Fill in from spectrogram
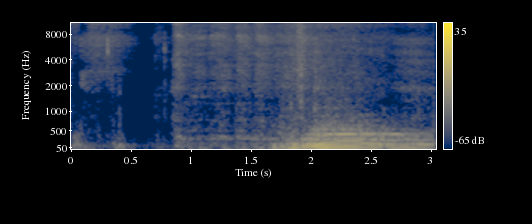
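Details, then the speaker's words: Vauxhall Insignia started at night after a head gasket replacement: short crank, catches at once, flares briefly and settles into an even idle, a healthy start. Temperatures stayed fine on an earlier road test. "so we're going to start it up now so you can see it starting up straight away again"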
